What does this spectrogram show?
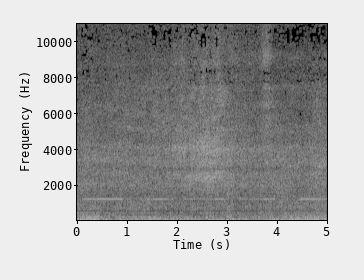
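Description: Freight train of hopper cars being switched: a low rumble with the steady hum of a diesel engine under it. A faint high tone comes and goes several times.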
